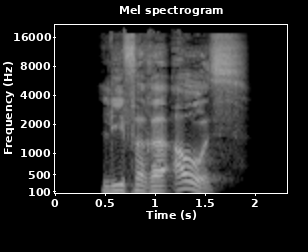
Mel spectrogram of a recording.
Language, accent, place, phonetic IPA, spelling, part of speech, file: German, Germany, Berlin, [ˌliːfəʁə ˈaʊ̯s], liefere aus, verb, De-liefere aus.ogg
- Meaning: inflection of ausliefern: 1. first-person singular present 2. first/third-person singular subjunctive I 3. singular imperative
